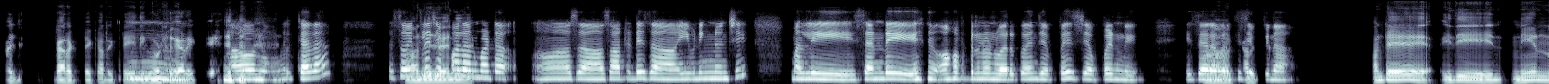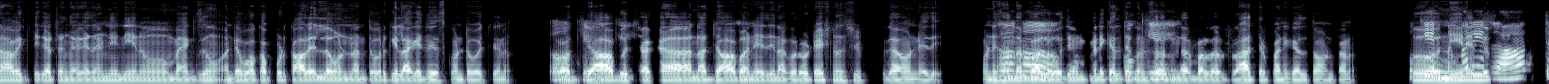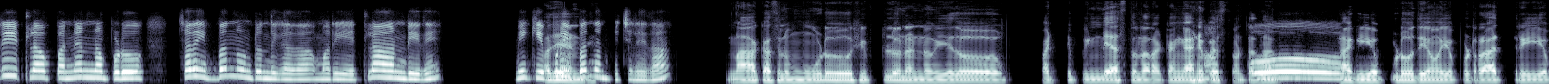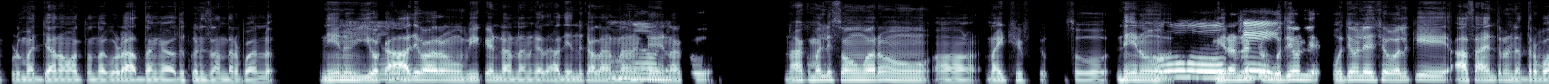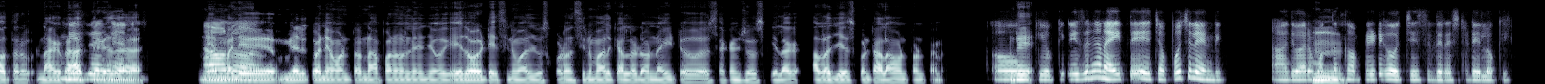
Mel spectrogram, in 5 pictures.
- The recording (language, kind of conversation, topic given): Telugu, podcast, రాత్రి పడుకునే ముందు మీ రాత్రి రొటీన్ ఎలా ఉంటుంది?
- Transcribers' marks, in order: giggle; in English: "సో"; laugh; in English: "సా సాటర్డే సా ఈవి‌నింగ్"; chuckle; in English: "ఆఫ్టర్‌నూన్"; in English: "కరెక్ట్"; in English: "మాగ్సిమం"; in English: "కాలేజ్‌లో"; in English: "జాబ్"; in English: "జాబ్"; in English: "రొటేషనల్ షిఫ్ట్‌గా"; in English: "సో"; drawn out: "అబ్బో!"; in English: "వీకెండ్"; in English: "నైట్"; in English: "సో"; in English: "సెకండ్ షోస్‌కి"; in English: "కంప్లీట్‌గా"; in English: "రెస్ట్ డేలోకి"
